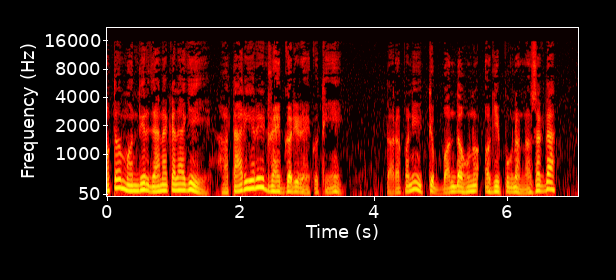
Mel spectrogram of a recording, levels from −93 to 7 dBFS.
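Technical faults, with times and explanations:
Throughout, overdone noise removal: noise reduction set too strong mutes frequency bands near the noise floor, taking quiet parts of the voice with them and leaving a background of twinkling, warbling specks.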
